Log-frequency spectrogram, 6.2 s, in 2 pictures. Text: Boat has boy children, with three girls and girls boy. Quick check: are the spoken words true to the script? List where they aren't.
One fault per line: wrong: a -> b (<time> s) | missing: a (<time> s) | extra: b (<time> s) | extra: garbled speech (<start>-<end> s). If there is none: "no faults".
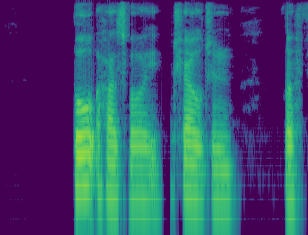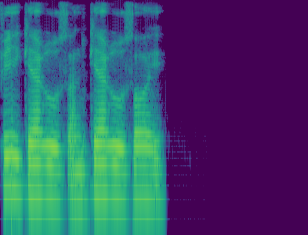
no faults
